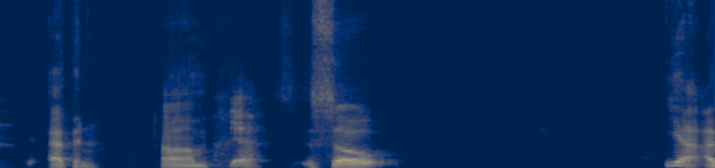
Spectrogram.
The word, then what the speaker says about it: Epping: It's in the woods to the point where they don't pronounce the G on the name in that town. Mm, Epping.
